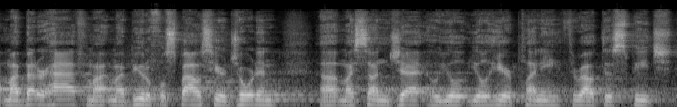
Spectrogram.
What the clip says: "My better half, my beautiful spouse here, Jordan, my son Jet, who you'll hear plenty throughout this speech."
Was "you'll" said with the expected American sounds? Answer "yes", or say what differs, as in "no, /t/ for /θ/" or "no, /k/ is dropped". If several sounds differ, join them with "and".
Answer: yes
